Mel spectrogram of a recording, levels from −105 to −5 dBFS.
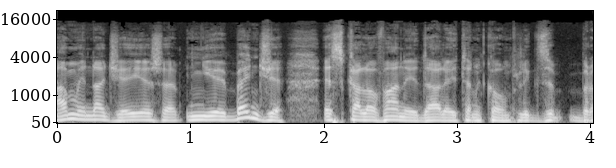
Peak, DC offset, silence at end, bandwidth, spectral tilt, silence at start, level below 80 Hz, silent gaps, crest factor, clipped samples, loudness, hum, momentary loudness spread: -4 dBFS; under 0.1%; 0 s; 14 kHz; -6 dB/octave; 0 s; -38 dBFS; none; 14 dB; under 0.1%; -19 LUFS; none; 5 LU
